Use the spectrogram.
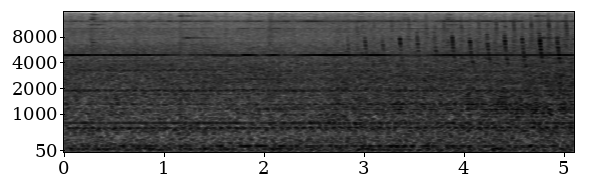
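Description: A helicopter flying low during a rhino darting operation in Kenya gives a steady, loud rotor and engine roar that stays constant throughout, with no voices.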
